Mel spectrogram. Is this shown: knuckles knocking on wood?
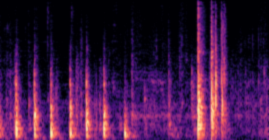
yes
